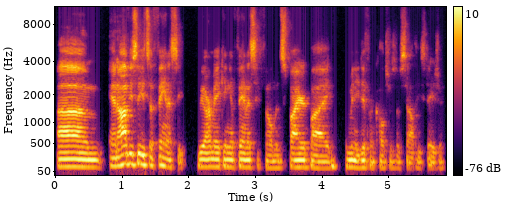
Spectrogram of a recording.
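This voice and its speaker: Low-voiced man, halting interviewee. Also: fairly even intonation. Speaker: film director being interviewed. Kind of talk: casual promotional interview.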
